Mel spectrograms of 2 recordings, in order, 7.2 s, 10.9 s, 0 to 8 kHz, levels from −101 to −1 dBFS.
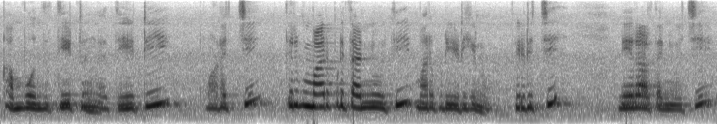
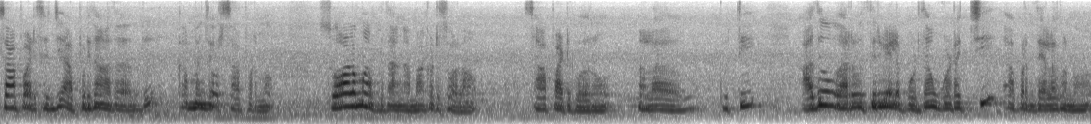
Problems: constant background noise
